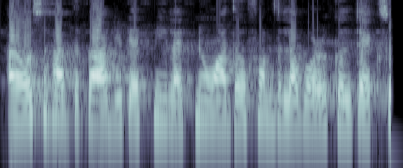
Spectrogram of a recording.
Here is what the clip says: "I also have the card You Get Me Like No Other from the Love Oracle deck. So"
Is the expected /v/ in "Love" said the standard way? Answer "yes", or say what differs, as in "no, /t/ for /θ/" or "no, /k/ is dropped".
no, /b/ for /v/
